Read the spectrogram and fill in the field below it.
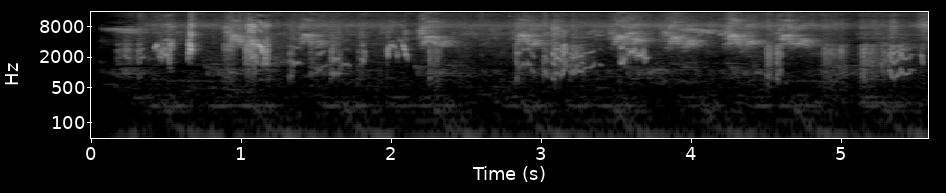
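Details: Budgerigars calling in a steady, faint warbling chatter of many overlapping chirps and short squeaks, played to prompt pet budgerigars to answer, with a low background hum throughout.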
